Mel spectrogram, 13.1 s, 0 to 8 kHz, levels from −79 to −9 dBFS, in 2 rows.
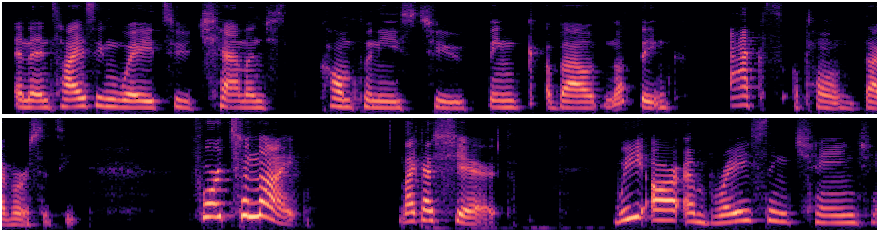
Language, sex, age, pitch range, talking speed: English, female, 20-39, 180-240 Hz, 105 wpm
